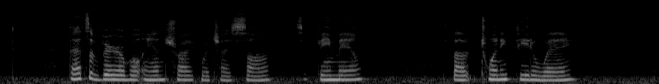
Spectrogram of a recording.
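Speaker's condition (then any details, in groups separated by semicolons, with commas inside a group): No condition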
